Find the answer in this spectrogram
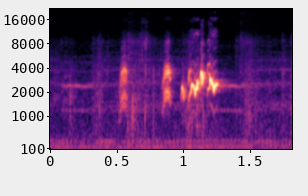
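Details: Young sooty-headed bulbul, lure call meant to attract wild birds: two quick clipped chirps followed by a loud, jumbled twittering flourish lasting under a second, with a faint steady low hum beneath.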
